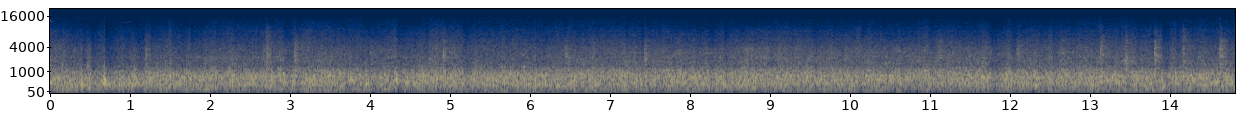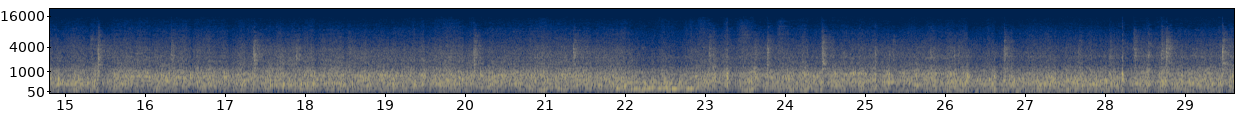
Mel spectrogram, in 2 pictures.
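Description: Interior running sound of an Izuhakone Railway 1300 series electric train car under way: a steady rolling rumble with scattered clicks and clanks from the rail joints and the loose gangway plates between cars. The strong air conditioning is running throughout.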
